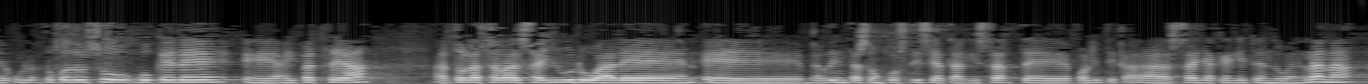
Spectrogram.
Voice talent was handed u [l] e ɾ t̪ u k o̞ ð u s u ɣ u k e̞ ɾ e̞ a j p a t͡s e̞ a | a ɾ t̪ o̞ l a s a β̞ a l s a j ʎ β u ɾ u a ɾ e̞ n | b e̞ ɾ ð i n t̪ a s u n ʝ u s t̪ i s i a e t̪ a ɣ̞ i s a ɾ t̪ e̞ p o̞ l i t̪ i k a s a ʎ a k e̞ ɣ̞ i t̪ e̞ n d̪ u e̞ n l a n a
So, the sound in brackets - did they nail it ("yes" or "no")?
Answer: yes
